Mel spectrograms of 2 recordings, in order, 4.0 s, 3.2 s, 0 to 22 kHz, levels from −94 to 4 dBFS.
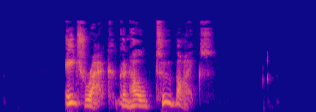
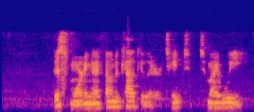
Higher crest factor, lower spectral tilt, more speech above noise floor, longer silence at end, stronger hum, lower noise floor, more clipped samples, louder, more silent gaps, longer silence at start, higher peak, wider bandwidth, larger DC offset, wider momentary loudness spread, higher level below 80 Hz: about the same, 22 dB vs 22 dB; about the same, -4 dB/octave vs -4 dB/octave; first, over 63 dB vs 37 dB; first, 1.3 s vs 0.15 s; neither; first, under -90 dBFS vs -57 dBFS; neither; second, -27 LUFS vs -20 LUFS; neither; about the same, 0.8 s vs 0.7 s; second, -10 dBFS vs 0 dBFS; first, 11.5 kHz vs 8.2 kHz; neither; first, 13 LU vs 9 LU; second, -76 dBFS vs -60 dBFS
